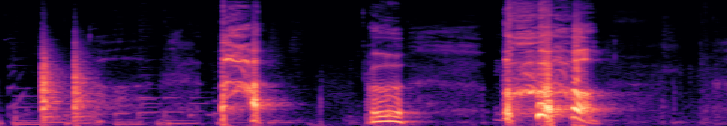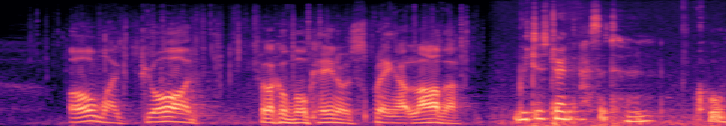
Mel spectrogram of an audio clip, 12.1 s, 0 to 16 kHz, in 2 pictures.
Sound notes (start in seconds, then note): 0.3 glass thuds; 3.0 gagging; 4.1 coughs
